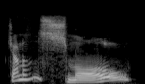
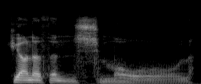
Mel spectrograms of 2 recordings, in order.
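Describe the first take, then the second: First: "Jonathan Small?" rising high, slow and surprised; questioning echo. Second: Low, slow sullen answer; gruff prisoner. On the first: Holmes repeats the prisoner's name, "Jonathan Small?" rising and slow. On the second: Prisoner tells Holmes his name, low, slow and sullen. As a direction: give your name grudgingly, low and slow. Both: Acted.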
